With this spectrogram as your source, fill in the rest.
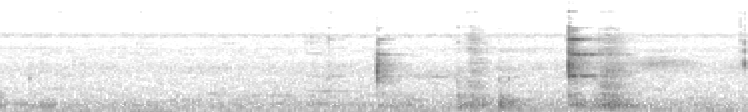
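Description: A spoon mixes mustard powder, turmeric and salt in a bowl, giving a few soft scrapes and light clinks against the bowl, quiet and close with no talking.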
